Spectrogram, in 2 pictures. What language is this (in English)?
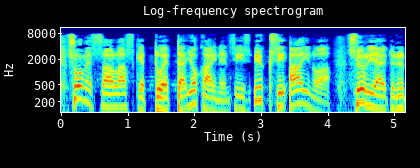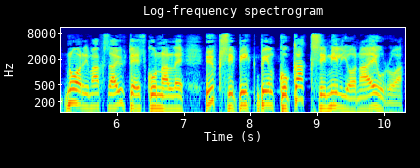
Finnish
